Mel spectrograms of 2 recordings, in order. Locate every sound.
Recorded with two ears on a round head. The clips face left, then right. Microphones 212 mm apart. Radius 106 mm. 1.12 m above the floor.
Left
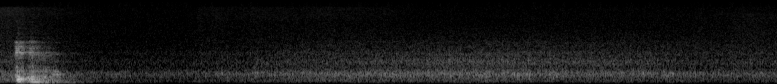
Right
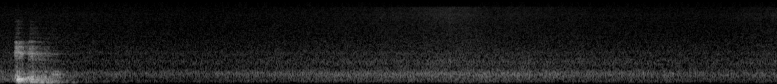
0.1 s throat clearing: 25° right (ahead or behind), 1.2 m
